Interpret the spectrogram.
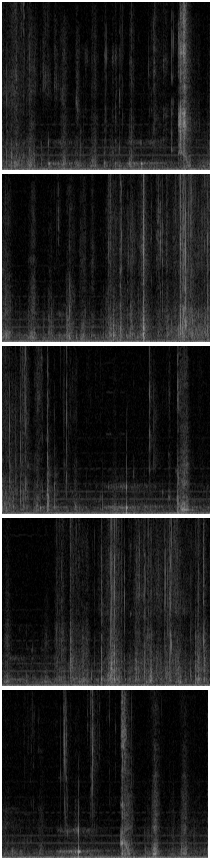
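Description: Potato chips being bitten and chewed close to a small microphone: irregular crisp crunches, with a steady low hum underneath.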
